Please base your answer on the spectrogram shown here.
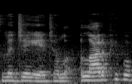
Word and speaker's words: Majige: name is but my channel is pronounced mojej a lot of people pronounce image EG Oh massage which I actually like a lot Mathias here on YouTube he actually pronounces my name massage and like I love the way he says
